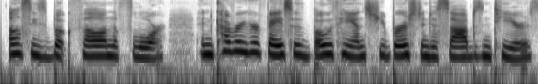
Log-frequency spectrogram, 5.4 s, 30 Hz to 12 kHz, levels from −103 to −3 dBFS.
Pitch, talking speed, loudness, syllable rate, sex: 235 Hz, 210 wpm, -16 LUFS, 4.7 syllables/s, female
